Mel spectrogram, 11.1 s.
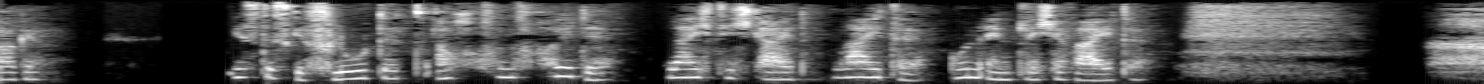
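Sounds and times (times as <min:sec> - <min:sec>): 
speech: 0:00.0 - 0:00.4, 0:01.7 - 0:09.2
slow deep breathing through the nose: 0:08.9 - 0:11.1.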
